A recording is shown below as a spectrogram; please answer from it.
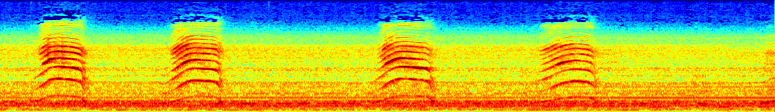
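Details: Adopted indoor cat, five years and eight months old, exploring a bathroom near the bathtub, gives four drawn-out harmonic meows, each rising then falling, spaced about two seconds apart over a steady low room hum.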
